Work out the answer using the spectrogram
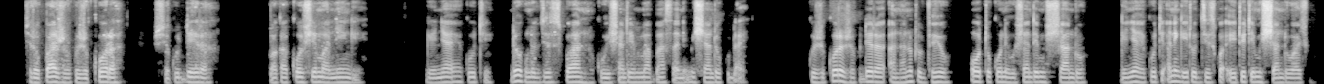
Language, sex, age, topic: Ndau, female, 36-49, education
